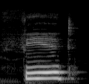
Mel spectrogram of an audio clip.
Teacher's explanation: in australia we don't pronounce the final r consonant sound when it follows a vowel sound so this is the same for standard british english pronunciation you · sounds are also voiced sounds just like the er sound so regardless of whether you pronounce the er or not the ed will be pronounced as a d sound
